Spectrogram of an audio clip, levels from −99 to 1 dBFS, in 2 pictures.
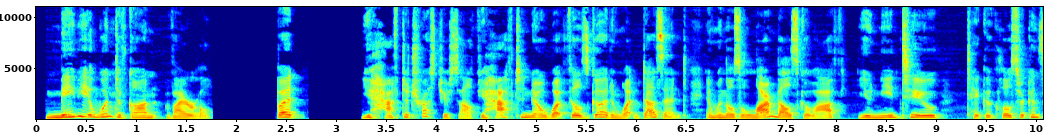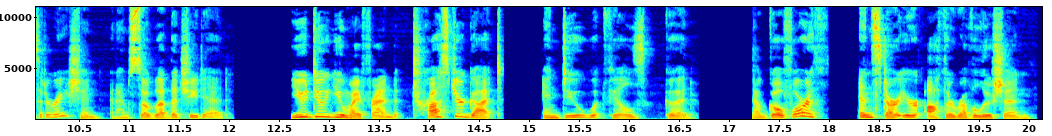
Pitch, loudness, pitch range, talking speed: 180 Hz, -22 LUFS, 150-210 Hz, 190 wpm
